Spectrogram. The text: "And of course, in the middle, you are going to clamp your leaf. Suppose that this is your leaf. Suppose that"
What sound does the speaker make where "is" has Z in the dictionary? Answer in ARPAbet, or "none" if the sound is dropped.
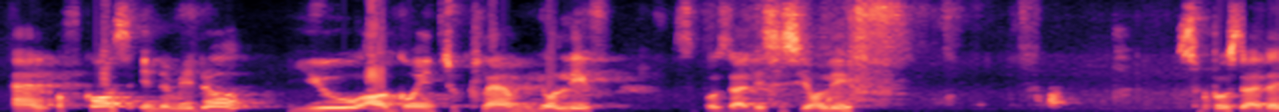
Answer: S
